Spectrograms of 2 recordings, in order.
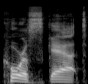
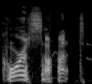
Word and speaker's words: Coruscant: wall I guess that's better than saying Cora scat or something it's how it was pronounced because no one because no one but George pronounced it Coruscant okay what Brian's got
